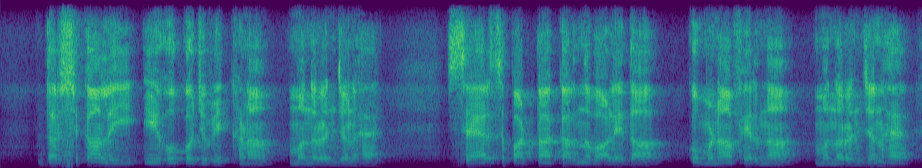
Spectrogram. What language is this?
Punjabi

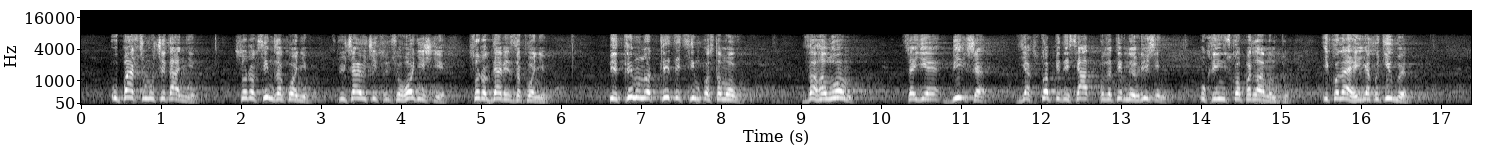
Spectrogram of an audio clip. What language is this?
Ukrainian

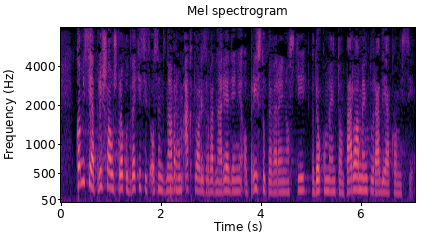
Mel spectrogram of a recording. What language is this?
Slovak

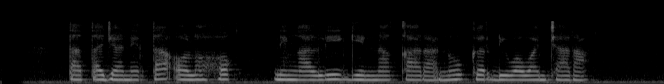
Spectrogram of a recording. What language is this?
Sundanese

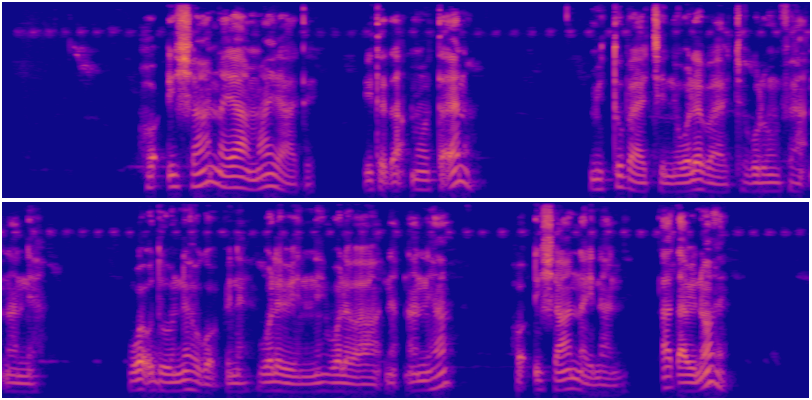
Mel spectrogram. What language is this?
Sidamo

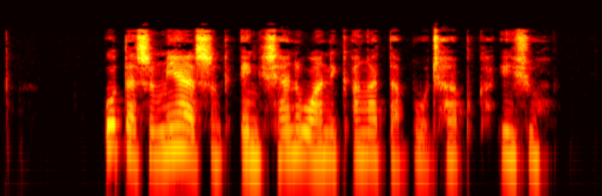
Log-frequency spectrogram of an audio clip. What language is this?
Western Highland Purepecha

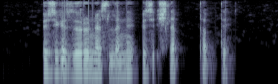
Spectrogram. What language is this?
Uyghur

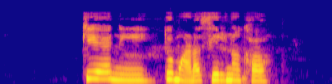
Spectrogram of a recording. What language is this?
Pahari-Potwari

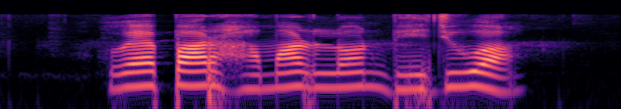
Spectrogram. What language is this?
Magahi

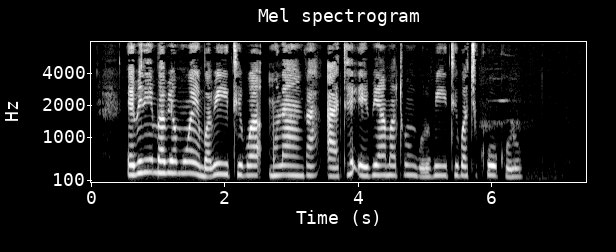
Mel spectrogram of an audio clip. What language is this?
Ganda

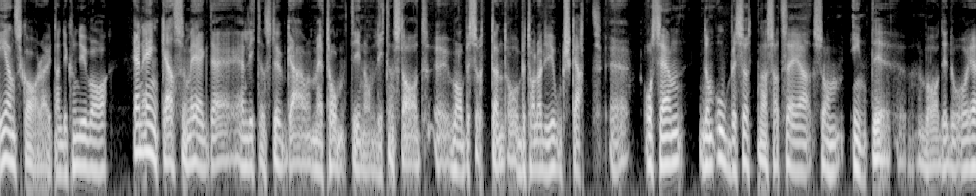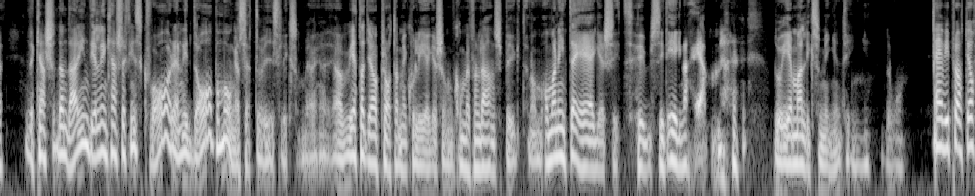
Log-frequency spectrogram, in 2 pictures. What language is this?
Swedish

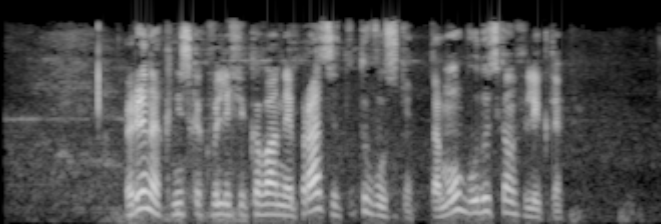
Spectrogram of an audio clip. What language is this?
Belarusian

